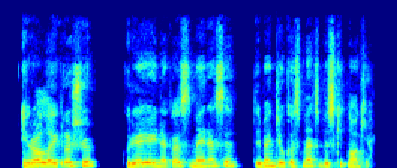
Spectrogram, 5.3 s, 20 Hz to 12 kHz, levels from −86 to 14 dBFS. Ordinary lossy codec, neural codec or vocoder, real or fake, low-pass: AAC, 48 kbps; none; real; 10.8 kHz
